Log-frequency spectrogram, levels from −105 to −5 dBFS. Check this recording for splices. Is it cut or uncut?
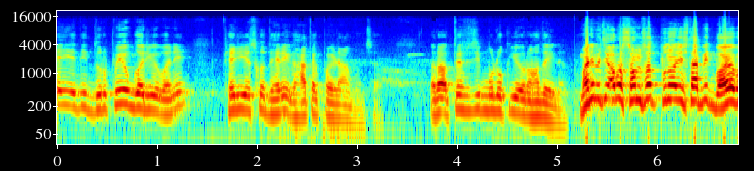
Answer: cut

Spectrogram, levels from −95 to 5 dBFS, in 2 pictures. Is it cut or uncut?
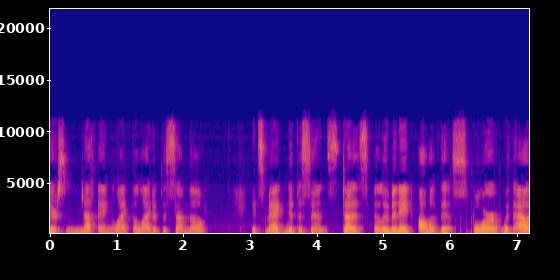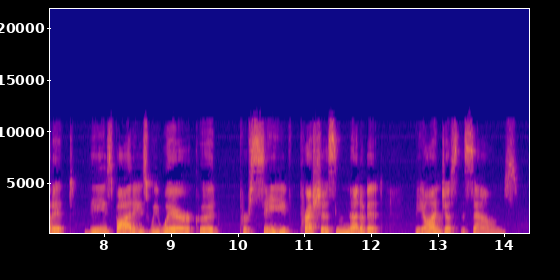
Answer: uncut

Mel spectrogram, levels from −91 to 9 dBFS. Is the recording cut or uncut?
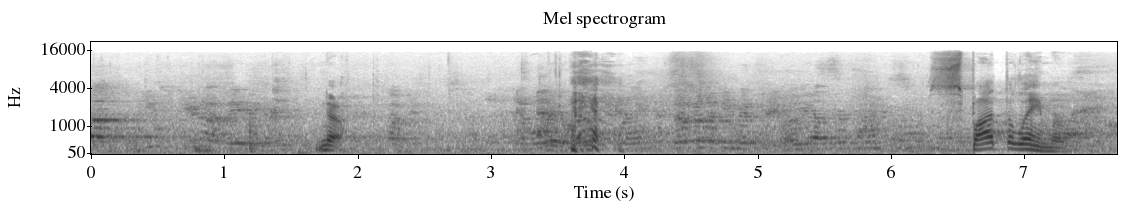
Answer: cut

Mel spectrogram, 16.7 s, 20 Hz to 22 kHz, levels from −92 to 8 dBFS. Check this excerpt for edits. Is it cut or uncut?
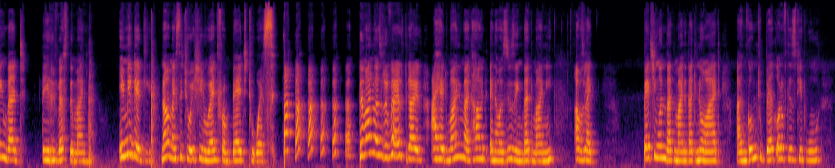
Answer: uncut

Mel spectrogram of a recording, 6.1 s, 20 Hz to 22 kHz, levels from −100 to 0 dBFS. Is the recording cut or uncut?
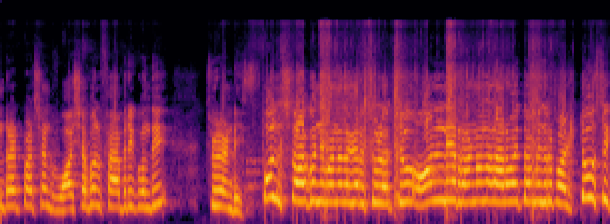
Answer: cut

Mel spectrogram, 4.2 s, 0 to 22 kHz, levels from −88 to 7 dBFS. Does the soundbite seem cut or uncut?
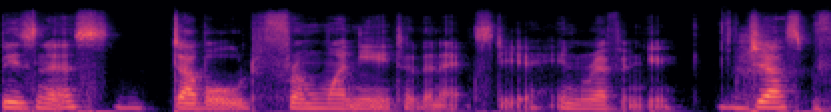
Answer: uncut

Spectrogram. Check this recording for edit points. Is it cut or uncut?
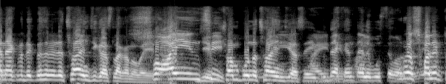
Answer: uncut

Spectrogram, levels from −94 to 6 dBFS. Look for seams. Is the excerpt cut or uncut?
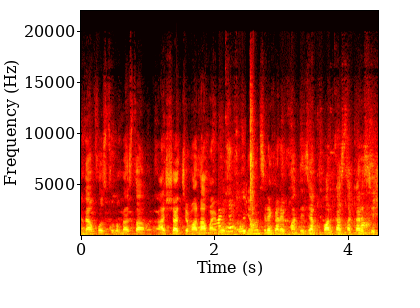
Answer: cut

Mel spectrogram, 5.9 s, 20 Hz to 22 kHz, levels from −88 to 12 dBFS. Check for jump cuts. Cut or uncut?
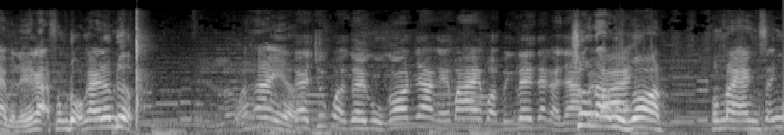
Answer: uncut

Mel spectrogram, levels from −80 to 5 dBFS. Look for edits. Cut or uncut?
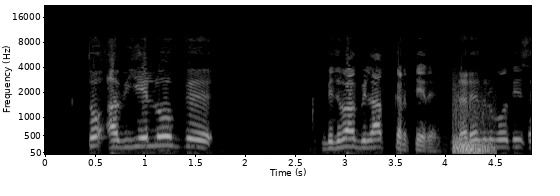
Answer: cut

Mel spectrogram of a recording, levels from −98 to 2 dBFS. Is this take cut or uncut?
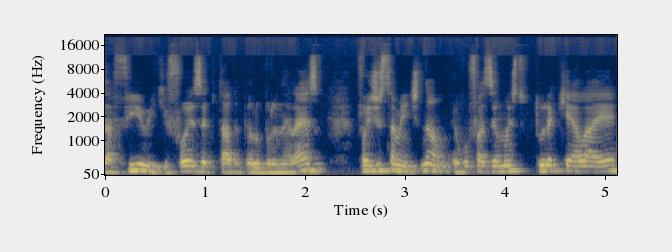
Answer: uncut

